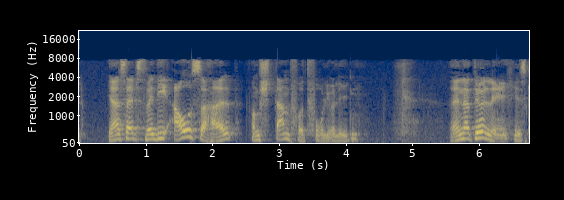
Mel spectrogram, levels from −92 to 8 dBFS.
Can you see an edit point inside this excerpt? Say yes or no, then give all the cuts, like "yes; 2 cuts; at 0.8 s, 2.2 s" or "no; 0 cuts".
yes; 1 cut; at 2.4 s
